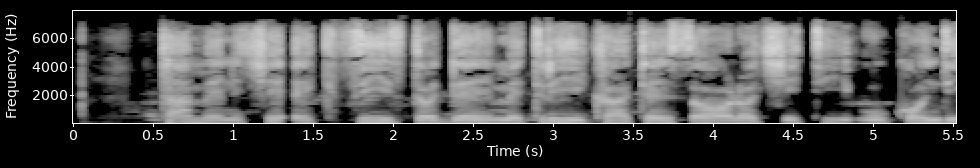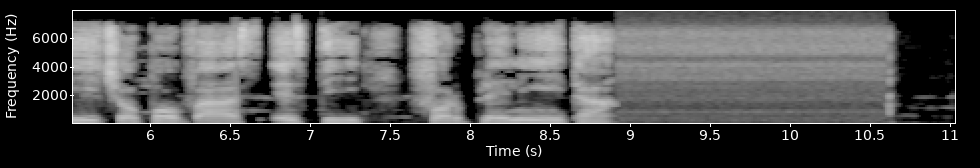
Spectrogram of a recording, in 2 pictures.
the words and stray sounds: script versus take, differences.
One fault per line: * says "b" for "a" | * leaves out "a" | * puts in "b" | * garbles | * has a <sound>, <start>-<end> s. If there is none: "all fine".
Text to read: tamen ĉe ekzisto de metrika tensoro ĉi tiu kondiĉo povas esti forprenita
all fine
